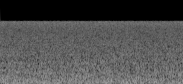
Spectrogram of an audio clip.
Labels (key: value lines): label: ambient
recorder: HydroMoth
